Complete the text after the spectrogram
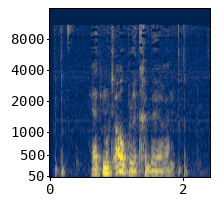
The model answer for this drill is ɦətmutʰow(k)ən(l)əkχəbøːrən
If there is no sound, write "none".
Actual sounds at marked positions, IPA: p, l

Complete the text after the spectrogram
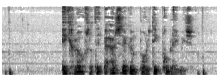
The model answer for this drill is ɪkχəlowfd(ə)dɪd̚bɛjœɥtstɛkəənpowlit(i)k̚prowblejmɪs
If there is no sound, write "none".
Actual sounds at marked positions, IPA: ɑ, i

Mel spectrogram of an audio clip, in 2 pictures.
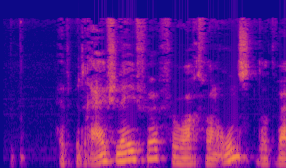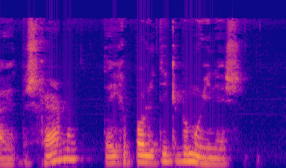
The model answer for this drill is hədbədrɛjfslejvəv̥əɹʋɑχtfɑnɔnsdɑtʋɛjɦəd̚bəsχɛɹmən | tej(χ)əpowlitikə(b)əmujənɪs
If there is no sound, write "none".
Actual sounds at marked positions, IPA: χ, b

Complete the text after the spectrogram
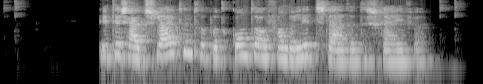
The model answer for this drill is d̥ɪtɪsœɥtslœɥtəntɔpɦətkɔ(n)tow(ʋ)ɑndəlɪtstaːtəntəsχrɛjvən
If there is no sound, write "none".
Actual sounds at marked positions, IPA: n, v

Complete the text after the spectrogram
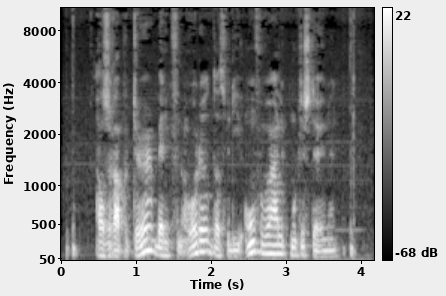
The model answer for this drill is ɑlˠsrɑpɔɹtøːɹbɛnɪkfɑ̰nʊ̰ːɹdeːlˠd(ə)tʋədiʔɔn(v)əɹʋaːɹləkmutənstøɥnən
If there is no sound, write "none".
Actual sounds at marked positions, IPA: ɑ, v

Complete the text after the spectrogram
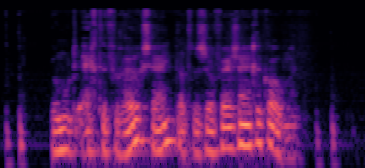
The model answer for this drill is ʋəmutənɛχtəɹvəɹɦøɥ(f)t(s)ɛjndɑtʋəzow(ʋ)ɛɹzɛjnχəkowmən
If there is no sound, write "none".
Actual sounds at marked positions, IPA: χ, s, v

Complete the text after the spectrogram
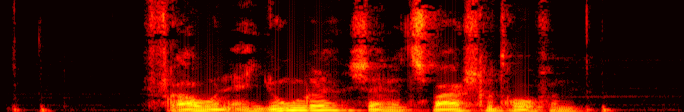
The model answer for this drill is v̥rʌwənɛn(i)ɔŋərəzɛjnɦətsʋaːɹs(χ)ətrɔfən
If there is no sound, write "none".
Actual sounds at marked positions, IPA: j, χ

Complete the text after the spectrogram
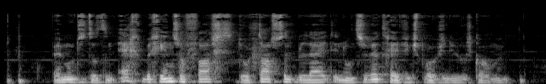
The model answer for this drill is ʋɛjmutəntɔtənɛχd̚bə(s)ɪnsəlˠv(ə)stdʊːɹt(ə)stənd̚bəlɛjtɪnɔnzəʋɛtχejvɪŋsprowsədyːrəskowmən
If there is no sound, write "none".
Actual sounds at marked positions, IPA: χ, ɑ, ɑ

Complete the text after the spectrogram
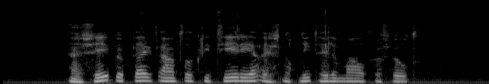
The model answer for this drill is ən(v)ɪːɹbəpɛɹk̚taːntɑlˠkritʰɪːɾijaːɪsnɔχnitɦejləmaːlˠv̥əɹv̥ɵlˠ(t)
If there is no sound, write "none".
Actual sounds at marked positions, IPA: z, t

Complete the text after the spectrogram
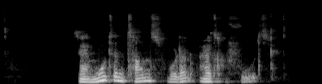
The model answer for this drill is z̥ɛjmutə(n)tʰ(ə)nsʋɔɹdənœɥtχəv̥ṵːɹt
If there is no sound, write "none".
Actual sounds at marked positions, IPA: n, ɑ

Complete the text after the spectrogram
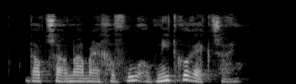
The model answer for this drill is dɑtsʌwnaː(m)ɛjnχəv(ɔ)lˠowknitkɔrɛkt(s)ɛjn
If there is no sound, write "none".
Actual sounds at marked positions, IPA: m, u, s

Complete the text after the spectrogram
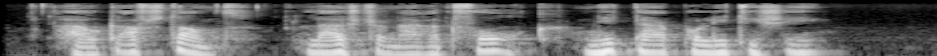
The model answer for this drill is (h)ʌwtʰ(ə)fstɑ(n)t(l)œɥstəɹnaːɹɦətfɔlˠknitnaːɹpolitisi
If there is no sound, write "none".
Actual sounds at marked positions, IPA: h, ɑ, n, l

